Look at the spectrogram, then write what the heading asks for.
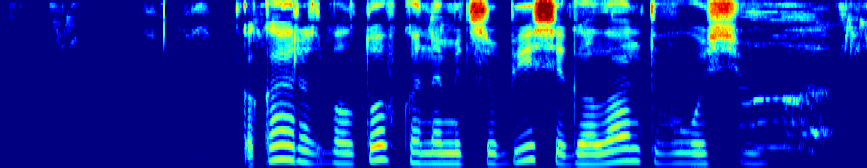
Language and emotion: Russian, neutral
